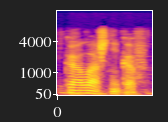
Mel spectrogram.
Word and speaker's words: Kalashnikov: do it let's go with Kalashnikov it's actually pronounced Kalashnikov Kalashnikov people usually pronounce this classic World War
